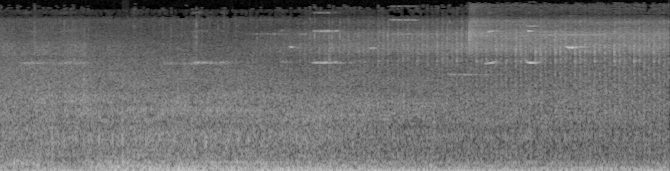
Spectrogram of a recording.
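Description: Traffic rumbles steadily nearby outdoors.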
